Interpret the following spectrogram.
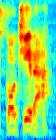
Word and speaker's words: Gojira: that the origin of so Godzilla of course in Japanese it's gojira and Gojira is a portmanteau of gorilla and ku jeera so a gorilla and a whale make Gojira and so he'd always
